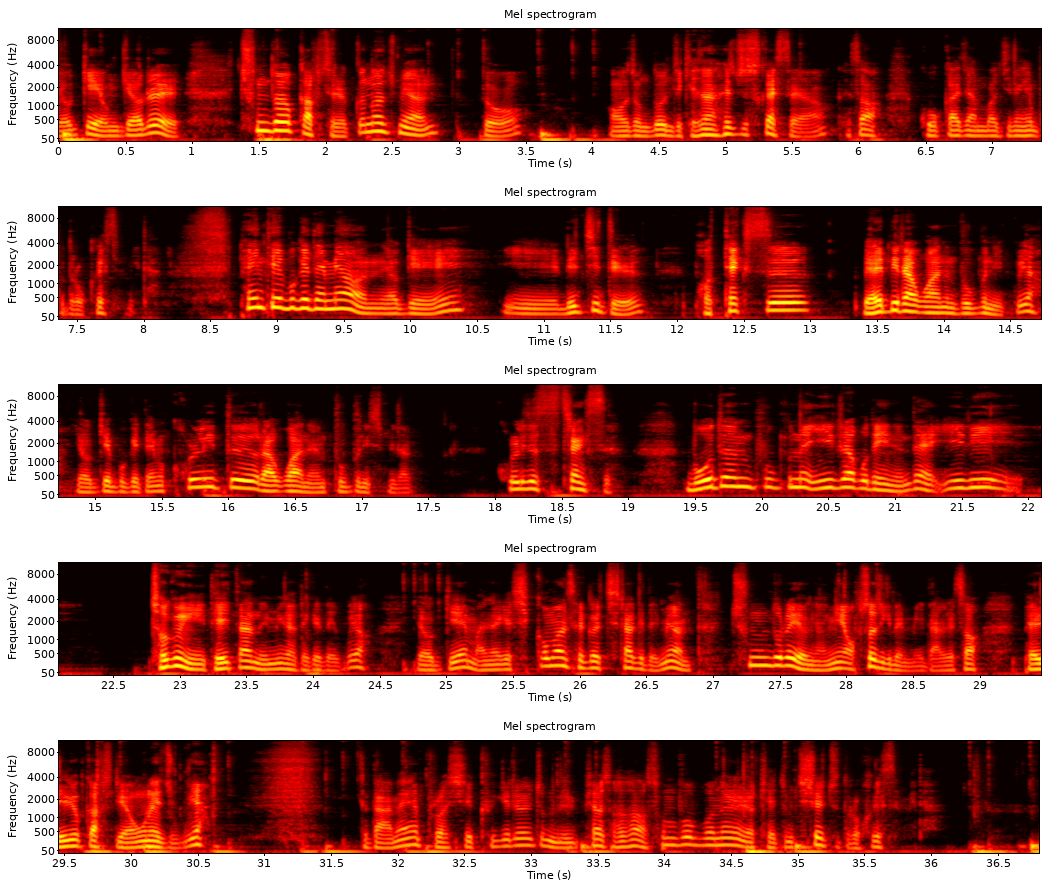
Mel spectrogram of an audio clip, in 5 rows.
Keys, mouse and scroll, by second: 0.4 alt+middle click, 1.7 alt+click, 2.4 alt+middle click, 2.4 alt+click, 2.8 alt+middle click, 2.8 alt+right click, 3.5 alt+click, 3.5 alt+right click, 4.0 click, 5.6 right click, 24.7 click, 28.0 click, 29.7 alt+click, 30.6 b, 31.6 click, 31.6 b, 32.2 b, 32.6 click, 32.6 b, 34.0 click, 34.7 alt+click, 35.1 click, 36.4 alt+click.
